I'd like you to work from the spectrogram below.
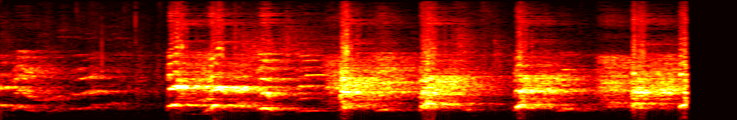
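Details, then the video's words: Loud, harsh dog barks come in a rapid irregular series of about seven, each sharp and ringing, after a softer whining opening, then sudden silence at the end. "The Barking Lot"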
